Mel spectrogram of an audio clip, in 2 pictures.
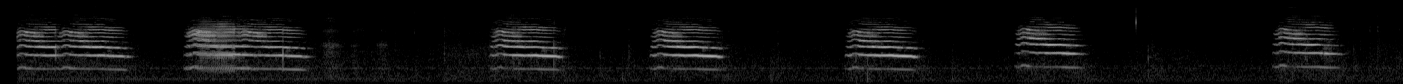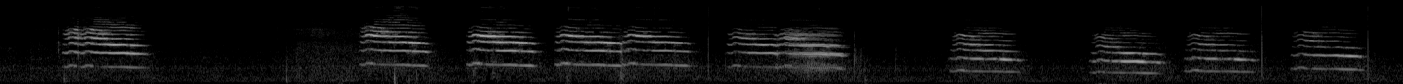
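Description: Cat meows repeated over and over, each a short call of much the same shape. They come about two seconds apart at first, then about once a second from around eighteen seconds in, some of the later ones lower.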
